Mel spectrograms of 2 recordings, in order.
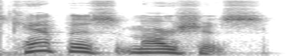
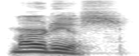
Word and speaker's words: Martius: First, the accepted pronunciation is Campus Martius. But it's Latin. So it should be pronounced Martius.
